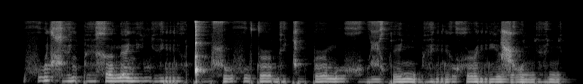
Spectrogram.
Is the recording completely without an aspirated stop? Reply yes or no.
yes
